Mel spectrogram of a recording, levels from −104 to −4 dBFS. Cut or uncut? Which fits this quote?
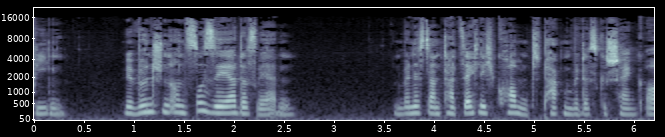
cut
